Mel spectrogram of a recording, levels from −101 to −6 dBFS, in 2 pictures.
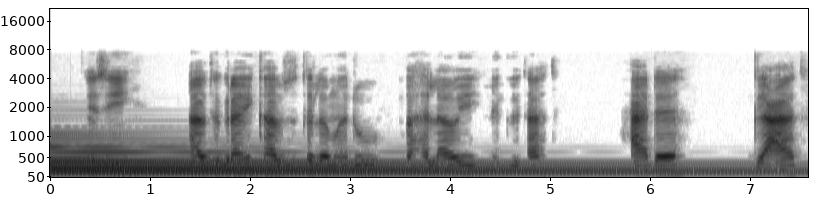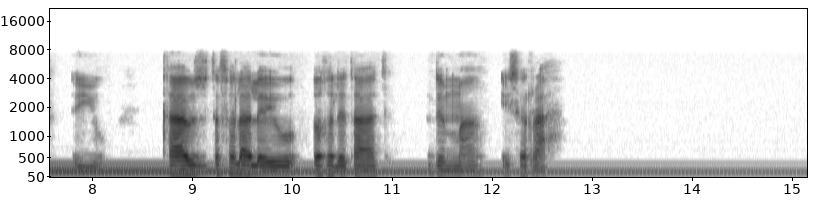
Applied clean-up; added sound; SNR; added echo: none; Piano; -3 dB; none.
